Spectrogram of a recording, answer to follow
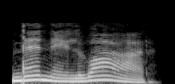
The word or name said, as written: Maine-et-Loire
